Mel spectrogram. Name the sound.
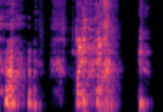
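cough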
